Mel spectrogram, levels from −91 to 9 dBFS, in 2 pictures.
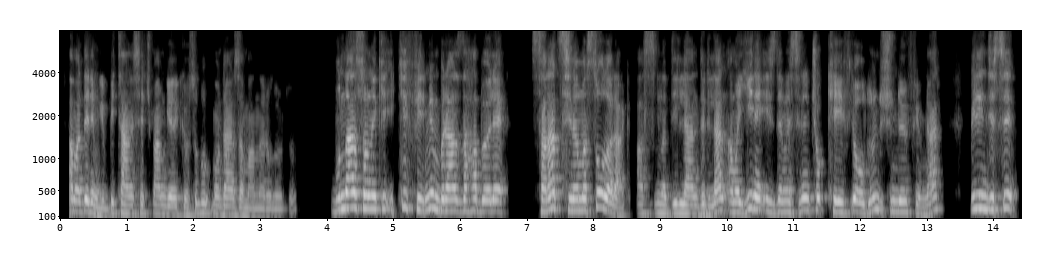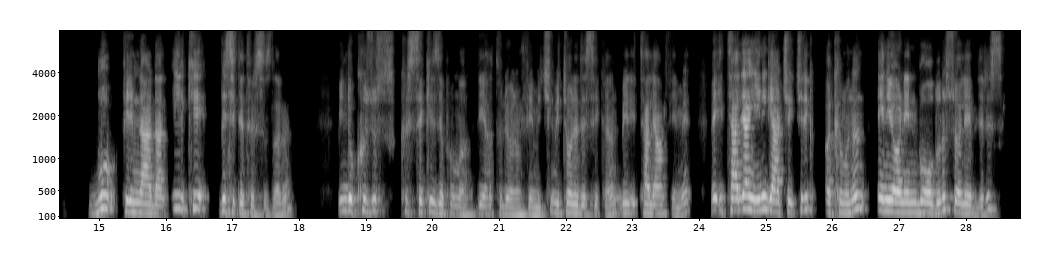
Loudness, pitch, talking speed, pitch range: -22 LUFS, 165 Hz, 125 wpm, 140-190 Hz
